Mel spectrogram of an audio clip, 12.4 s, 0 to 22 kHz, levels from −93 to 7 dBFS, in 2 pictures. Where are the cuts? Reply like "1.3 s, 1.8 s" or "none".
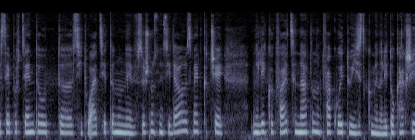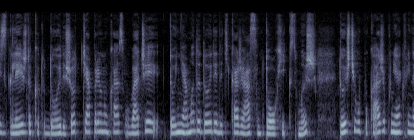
4.0 s, 8.1 s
